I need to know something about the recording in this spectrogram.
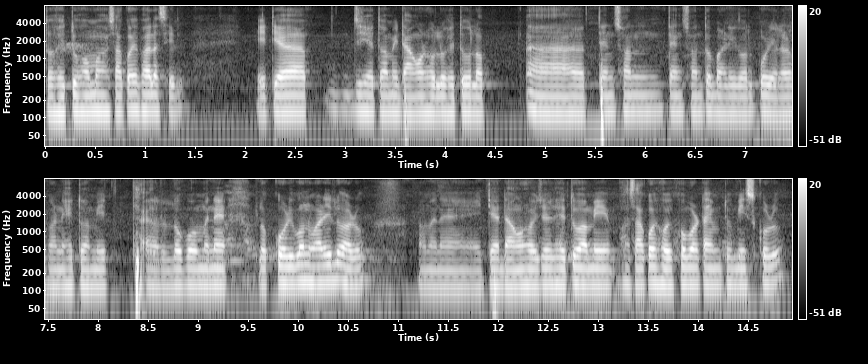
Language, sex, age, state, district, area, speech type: Assamese, male, 30-45, Assam, Nalbari, rural, spontaneous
